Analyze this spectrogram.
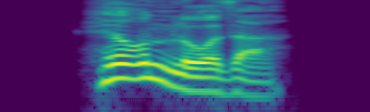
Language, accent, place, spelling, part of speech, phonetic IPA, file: German, Germany, Berlin, hirnloser, adjective, [ˈhɪʁnˌloːzɐ], De-hirnloser.ogg
- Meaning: 1. comparative degree of hirnlos 2. inflection of hirnlos: strong/mixed nominative masculine singular 3. inflection of hirnlos: strong genitive/dative feminine singular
